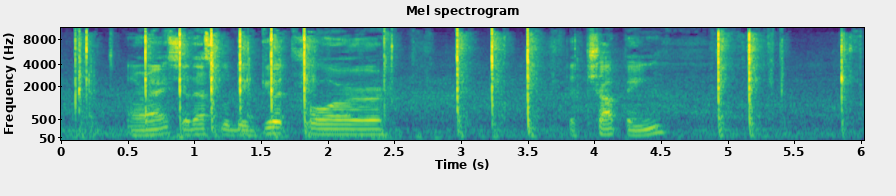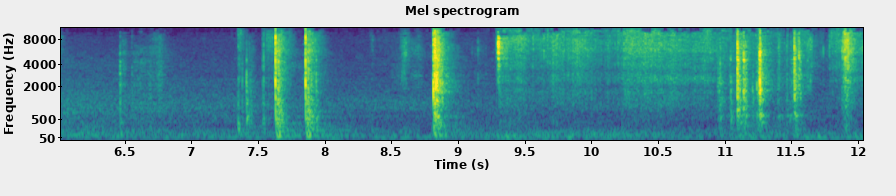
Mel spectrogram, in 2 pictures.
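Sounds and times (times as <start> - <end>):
knocks and clicks of handling: 0.0 - 3.7.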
